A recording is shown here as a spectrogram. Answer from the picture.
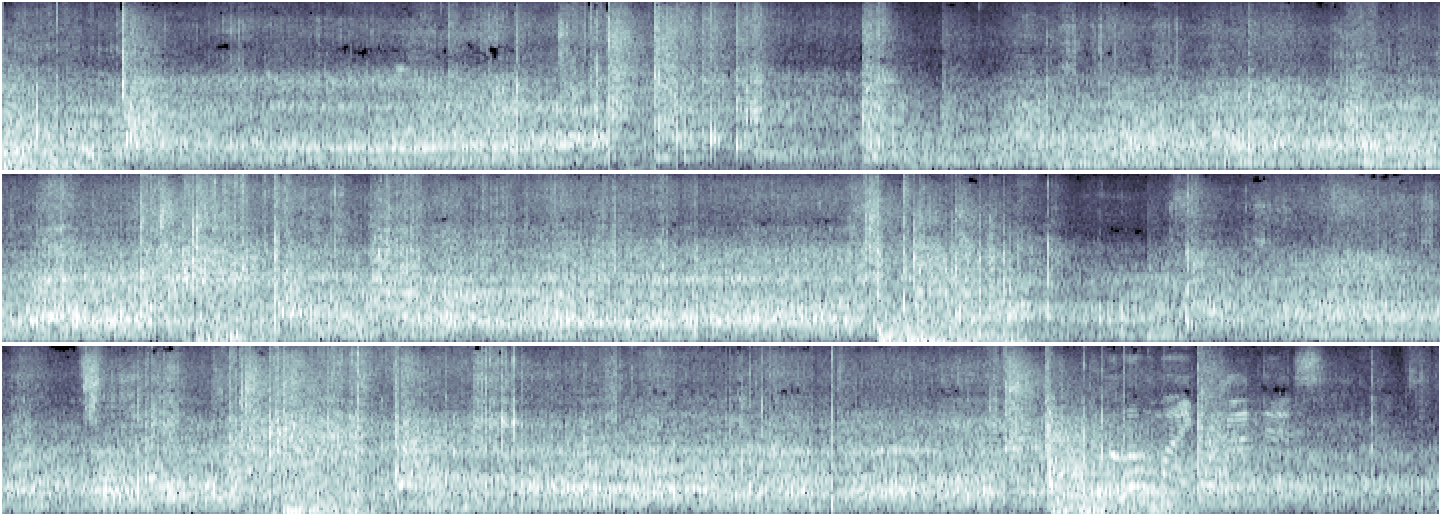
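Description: Skateboard wheels rolling on a smooth concrete floor, broken by several sharp clacks and low thuds as the board pops and lands. The board also scrapes while sliding along the top of a wooden ledge.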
